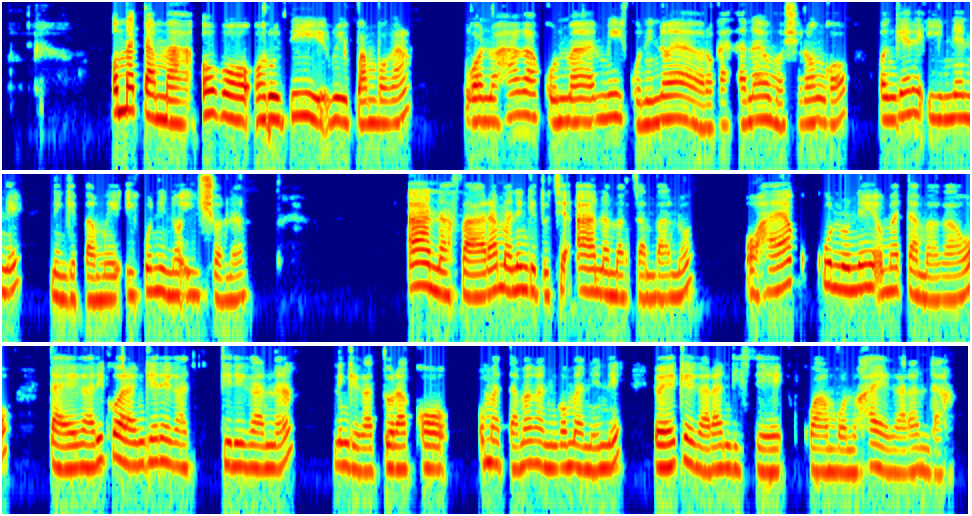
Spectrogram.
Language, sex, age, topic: Oshiwambo, female, 18-24, agriculture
